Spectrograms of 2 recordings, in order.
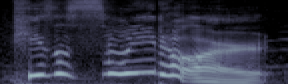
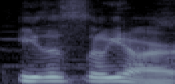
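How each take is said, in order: First: High, slow, doting coo over a cute character; gushing coo. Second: Said in the usual way. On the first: Real, not acted. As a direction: melt over him like he's adorable.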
